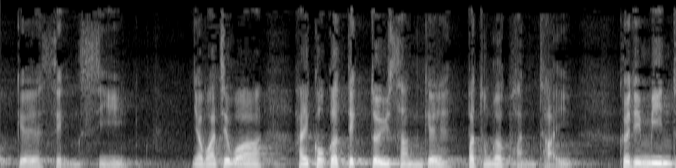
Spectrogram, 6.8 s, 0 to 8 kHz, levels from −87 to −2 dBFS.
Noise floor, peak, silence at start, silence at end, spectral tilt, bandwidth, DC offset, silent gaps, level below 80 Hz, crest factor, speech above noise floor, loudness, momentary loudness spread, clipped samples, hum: -50 dBFS; 0 dBFS; 0 s; 0 s; -8 dB/octave; 7.8 kHz; under 0.1%; none; -46 dBFS; 18 dB; 32 dB; -18 LUFS; 14 LU; under 0.1%; none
